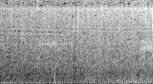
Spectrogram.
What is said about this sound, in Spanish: escucha, así jarreaba ayer en Guadalajara.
